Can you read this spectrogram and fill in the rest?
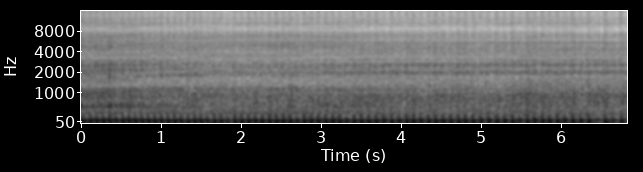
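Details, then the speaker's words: Yamaha Vega R four-stroke single, repaired after failing to start from lost compression (valves lapped, ring area cleaned), exhaust refitted: steady, regular putt-putt idle with only light background clatter; running cleanly again. "Oke Kang Bro, ini untuk Vega sudah selesai Kang Bro ya, dan sudah mau hidup."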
